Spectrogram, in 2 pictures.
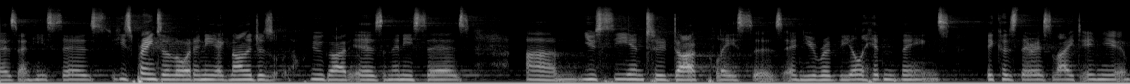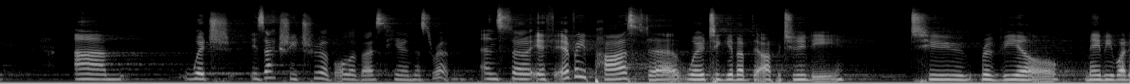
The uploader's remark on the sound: Session 2 from the Advance North America Conference at Southlands Church in Brea, CA.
